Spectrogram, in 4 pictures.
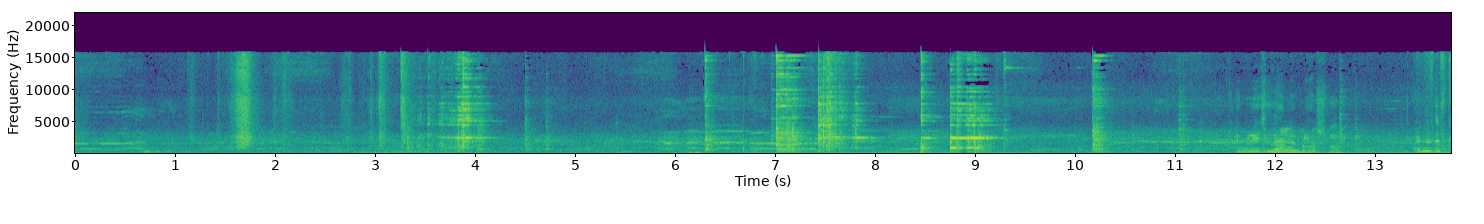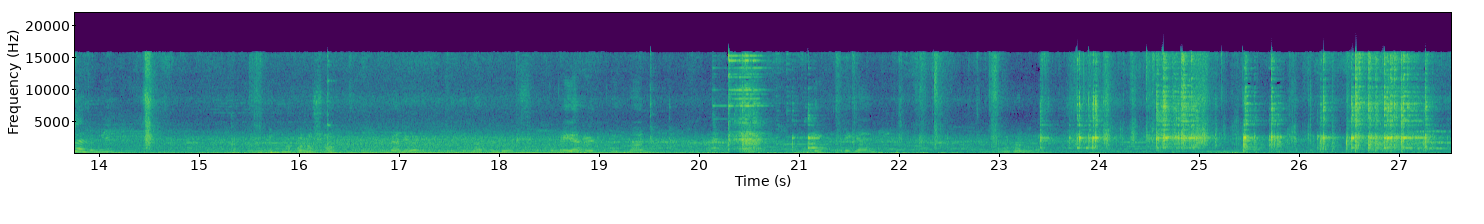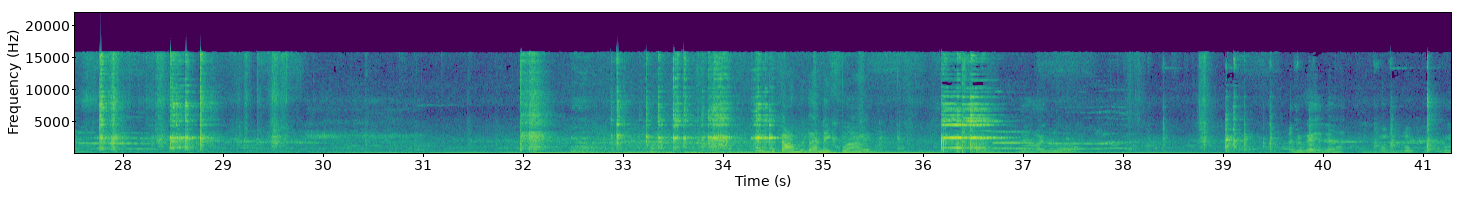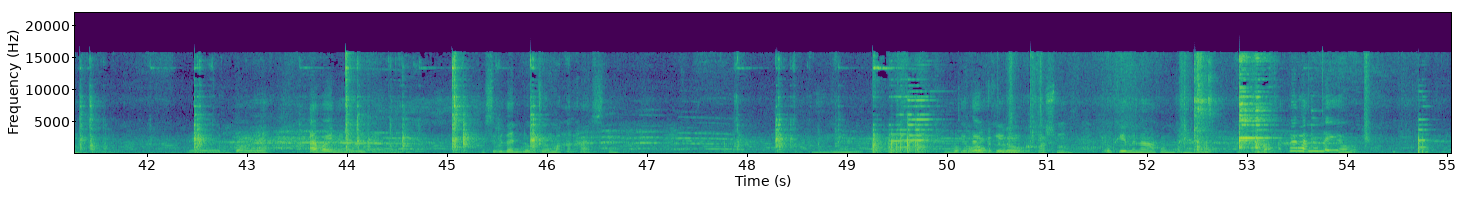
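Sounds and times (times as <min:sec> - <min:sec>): metal wrench clinking on wheel nut: 0:03.2 - 0:04.3, 0:07.0 - 0:09.5, 0:32.0 - 0:34.6, 0:36.2 - 0:36.8
wrench clinking on lug nuts: 0:07.0 - 0:09.5, 0:36.2 - 0:36.8.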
